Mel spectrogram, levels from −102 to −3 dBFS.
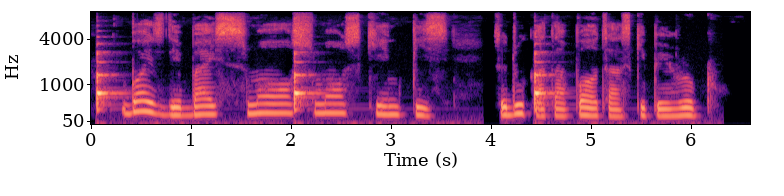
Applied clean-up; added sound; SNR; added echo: none; Bowed string instrument; 1 dB; none.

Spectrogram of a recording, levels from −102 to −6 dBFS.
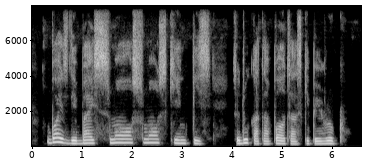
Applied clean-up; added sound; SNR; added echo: none; none; none; none.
